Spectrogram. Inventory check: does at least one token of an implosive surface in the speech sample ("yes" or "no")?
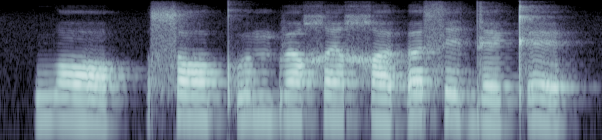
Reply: no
